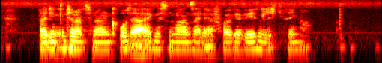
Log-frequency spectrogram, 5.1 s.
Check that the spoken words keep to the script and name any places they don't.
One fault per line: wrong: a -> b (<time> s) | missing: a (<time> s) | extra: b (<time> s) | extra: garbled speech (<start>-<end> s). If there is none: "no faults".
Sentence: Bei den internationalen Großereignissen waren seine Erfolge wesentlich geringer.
no faults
